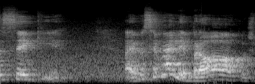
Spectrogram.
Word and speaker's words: brócolis: já vai ver que a sílaba tônica é o bró. O lis é a última, o có é a penúltima, é o bró. Então ela é o quê? Se a antepenúltima é a tônica, ela é uma palavra proparoxítona.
